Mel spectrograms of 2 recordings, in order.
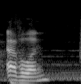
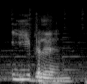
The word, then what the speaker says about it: Evelyn: Not Evelyn. It's Evelyn. – It makes sense. – That just sounds very on the nose. Like that's cringe almost. – Yeah, I don't like that at all. – Oh, it's also how the British pronounce it.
